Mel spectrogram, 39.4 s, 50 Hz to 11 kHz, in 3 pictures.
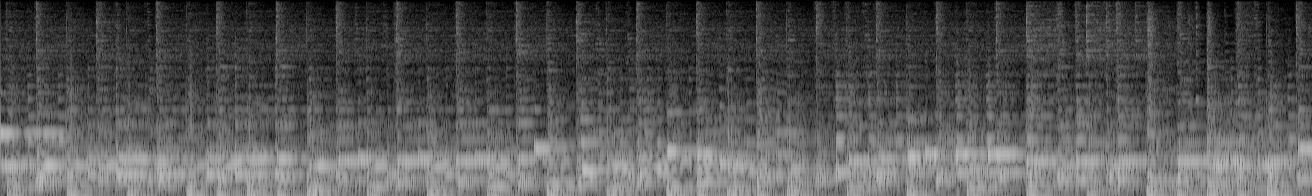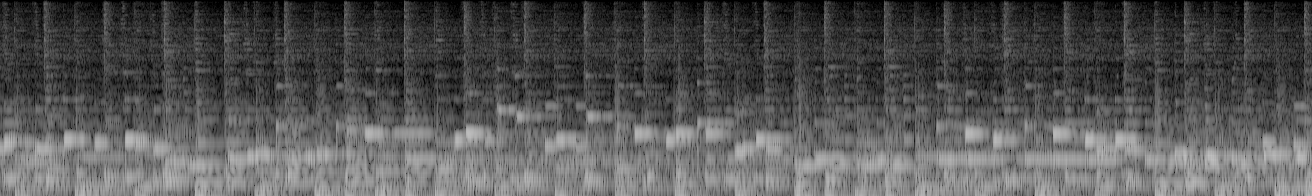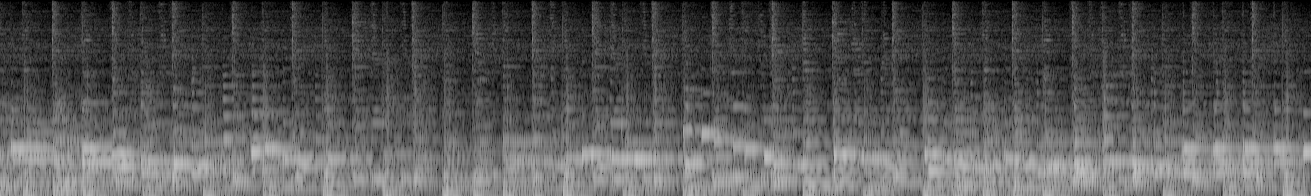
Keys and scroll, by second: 17.7-18.8 typing.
